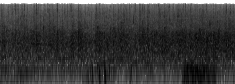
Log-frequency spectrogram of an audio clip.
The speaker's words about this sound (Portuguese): Fique em pé e aplauda o Senhor. Fique em pé e aplauda o Senhor.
